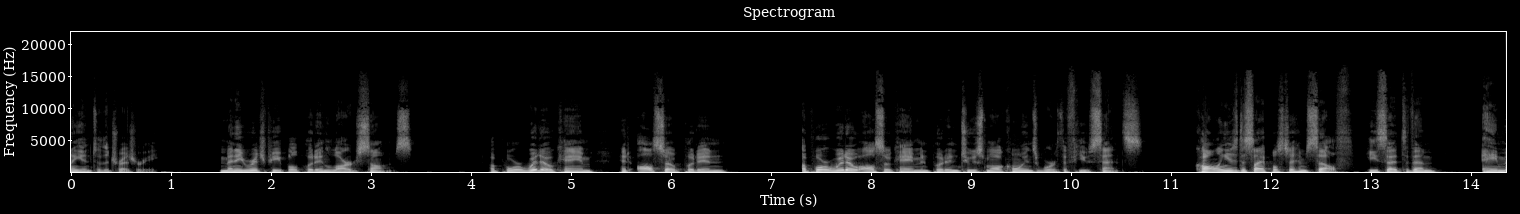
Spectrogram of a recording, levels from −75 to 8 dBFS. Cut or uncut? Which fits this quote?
uncut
